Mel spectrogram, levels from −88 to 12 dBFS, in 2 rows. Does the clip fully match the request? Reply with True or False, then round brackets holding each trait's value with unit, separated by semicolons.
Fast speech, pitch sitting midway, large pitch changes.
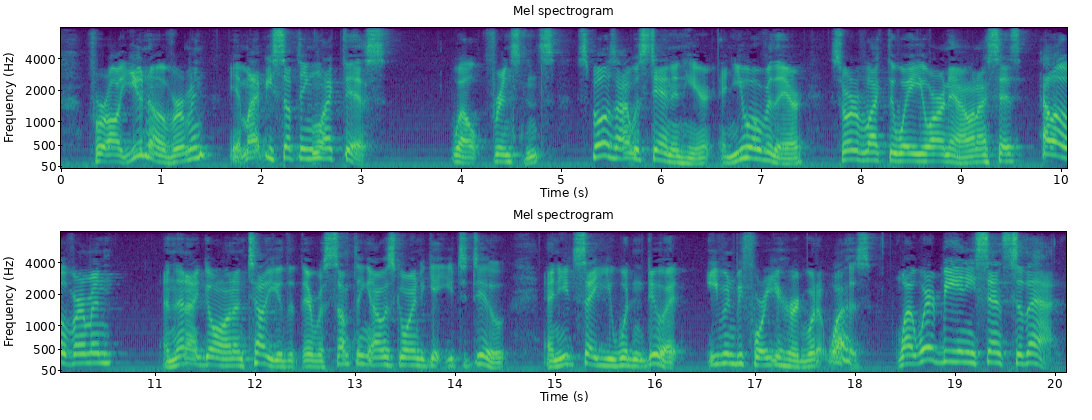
True (225 wpm; 155 Hz; 6.9 semitones)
